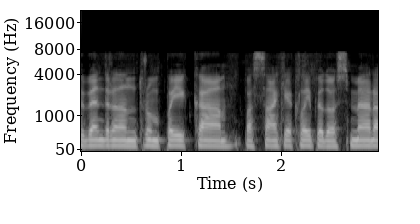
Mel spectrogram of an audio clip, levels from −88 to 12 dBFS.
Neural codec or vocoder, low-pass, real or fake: none; 7.2 kHz; real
